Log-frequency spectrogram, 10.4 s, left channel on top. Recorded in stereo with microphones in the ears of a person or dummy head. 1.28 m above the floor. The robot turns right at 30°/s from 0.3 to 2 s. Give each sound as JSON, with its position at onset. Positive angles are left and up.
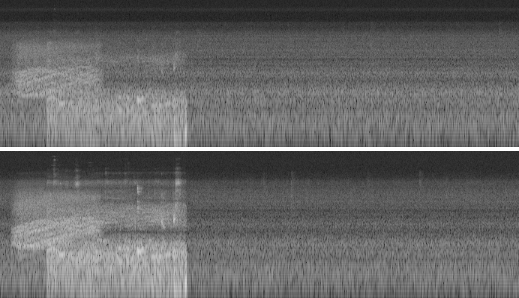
{"t": 0.9, "sound": "a dropped coin", "azimuth_deg": -150}
{"t": 2.8, "sound": "a cowbell", "side_deg": -70}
